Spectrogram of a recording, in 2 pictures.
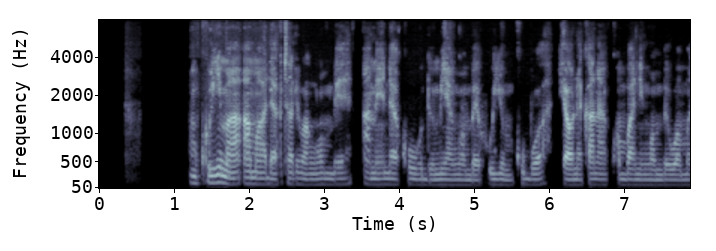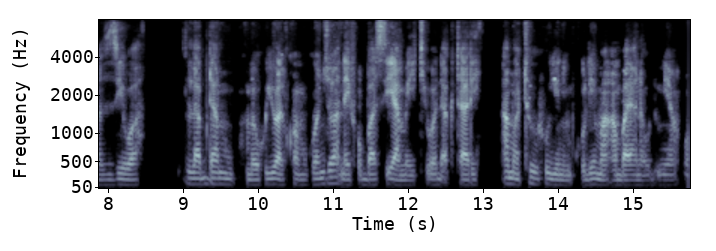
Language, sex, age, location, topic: Swahili, male, 25-35, Nakuru, agriculture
